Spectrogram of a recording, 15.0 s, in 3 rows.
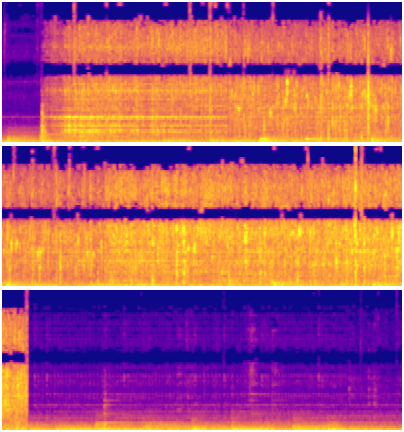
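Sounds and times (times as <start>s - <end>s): patties sizzling in a frying pan: 0.6s - 10.3s.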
